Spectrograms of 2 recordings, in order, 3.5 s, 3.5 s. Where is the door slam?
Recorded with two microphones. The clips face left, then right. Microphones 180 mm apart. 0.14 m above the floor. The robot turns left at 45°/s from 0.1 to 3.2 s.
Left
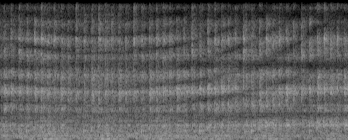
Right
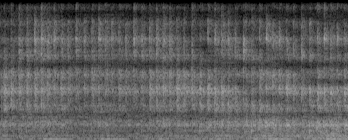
I don't hear a door slam.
